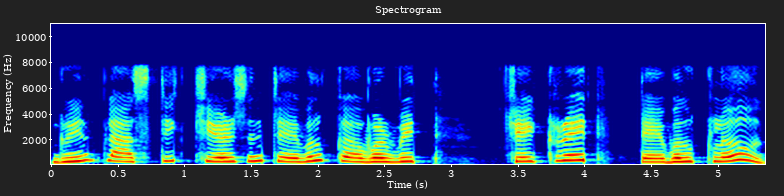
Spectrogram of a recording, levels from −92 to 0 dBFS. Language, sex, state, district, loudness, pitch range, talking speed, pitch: English, female, Arunachal Pradesh, Lower Dibang Valley, -16 LUFS, 305-365 Hz, 110 wpm, 325 Hz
